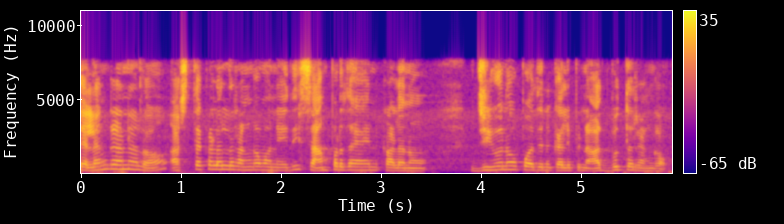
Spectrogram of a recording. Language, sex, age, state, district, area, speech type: Telugu, female, 60+, Telangana, Hyderabad, urban, spontaneous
